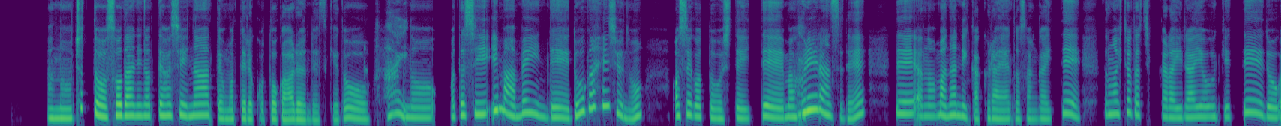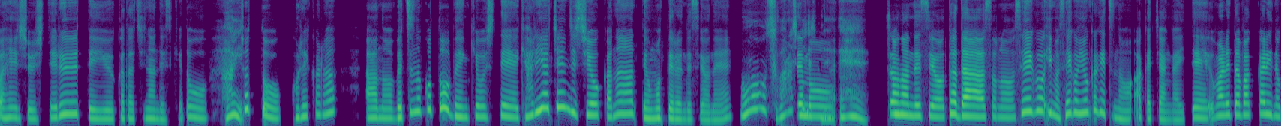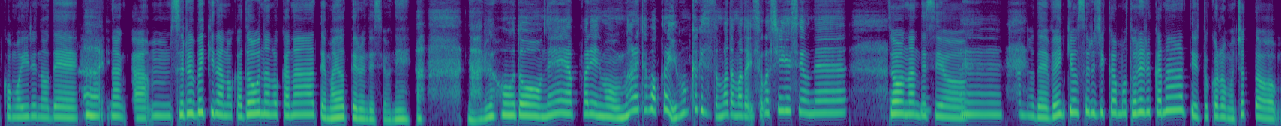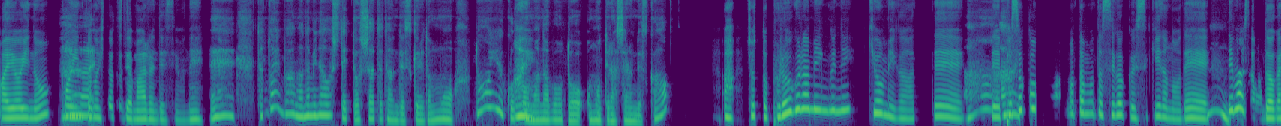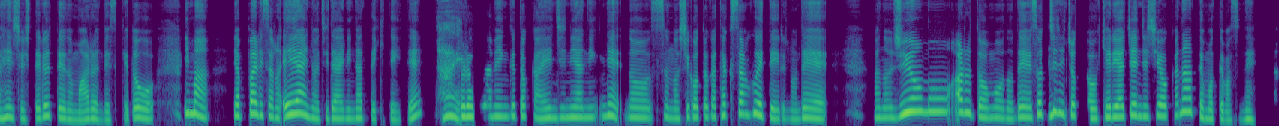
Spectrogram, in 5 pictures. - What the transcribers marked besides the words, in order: other background noise; tapping
- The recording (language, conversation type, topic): Japanese, advice, 学び直してキャリアチェンジするかどうか迷っている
